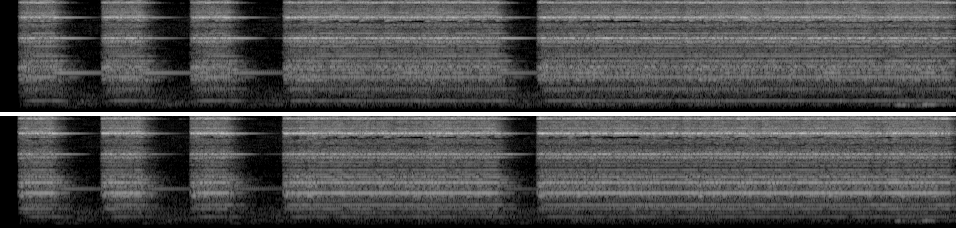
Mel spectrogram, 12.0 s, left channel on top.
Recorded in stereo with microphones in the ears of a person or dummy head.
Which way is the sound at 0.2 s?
35° right (ahead or behind).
